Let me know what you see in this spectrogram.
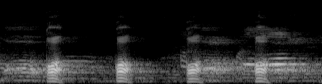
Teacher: ज़ुबान की जड़ को ऊपर के तालों से लगाकर क़ाफ अदा होता है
